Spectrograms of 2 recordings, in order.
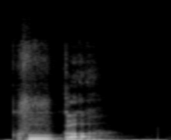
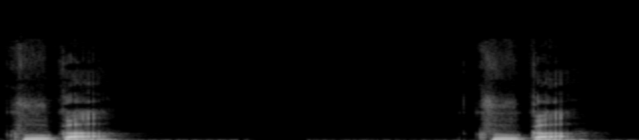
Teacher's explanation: the 기역 받침 in the first syllable carries over to the second syllable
